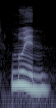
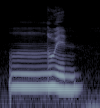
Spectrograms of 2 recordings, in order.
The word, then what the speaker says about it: Nguyen: Nguyen. Nguyen. Oh yeah, is it the NG? Yeah, it's that weird NG thing.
